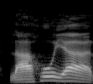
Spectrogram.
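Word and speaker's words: La Jolla: 엑스코 의 직경 지역이라 스펜스 영향을 많이 받아서 제의를 자지은 스로 발음하지 않고 히 스스로 발음을 하기 때문에 라호야 라고 읽습니다 그다음 아름다운 코로나도 섬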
